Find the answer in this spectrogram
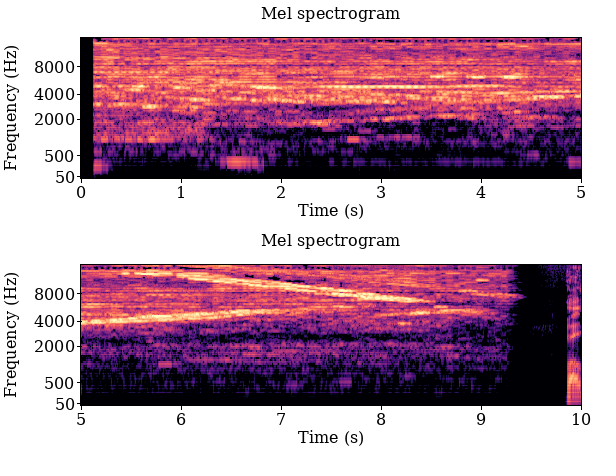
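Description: Logic Pro X Alchemy synthesizer's spectral engine playing an imported PNG image as sound on a held middle C. It is a dense, unpleasant steady drone of many tones, with high glides crossing through it, one rising and one falling. The note stops after about nine seconds.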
